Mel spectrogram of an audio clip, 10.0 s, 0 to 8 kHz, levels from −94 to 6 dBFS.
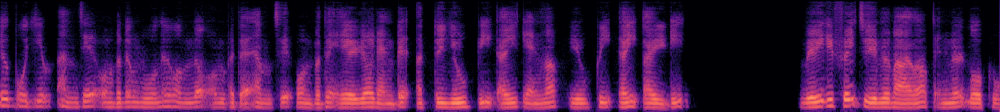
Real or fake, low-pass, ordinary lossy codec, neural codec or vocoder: fake; none; none; codec, 16 kHz, 0.5 kbps, FreqCodec, larger model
